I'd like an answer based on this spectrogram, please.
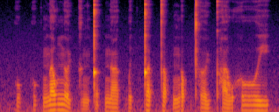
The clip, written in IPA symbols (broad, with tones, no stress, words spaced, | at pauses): kʷɐ˨˥p̚kʷɐ˧k̚ n̪ɐ˥wn̪ɵ˨˩ɥ kɐ˨˩ŋt̪ɐ˨˥t̚n̪œː˧k̚wɪ˨˥k̚ t̪ɐ˥t̚t̪ɐ˧p̚ŋɐ˥p̚t̪ʰɵ˨˥ɥ pʰɐ˨˥whuː˥j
